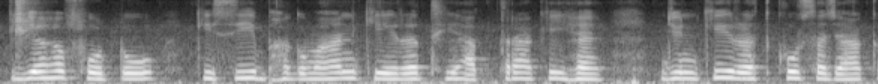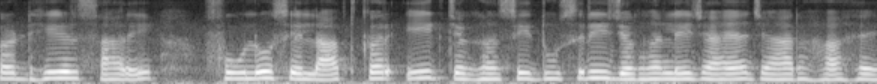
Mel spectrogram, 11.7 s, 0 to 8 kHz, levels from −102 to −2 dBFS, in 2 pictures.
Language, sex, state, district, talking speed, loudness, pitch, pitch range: Bhojpuri, male, Uttar Pradesh, Gorakhpur, 145 wpm, -15 LUFS, 205 Hz, 195-220 Hz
